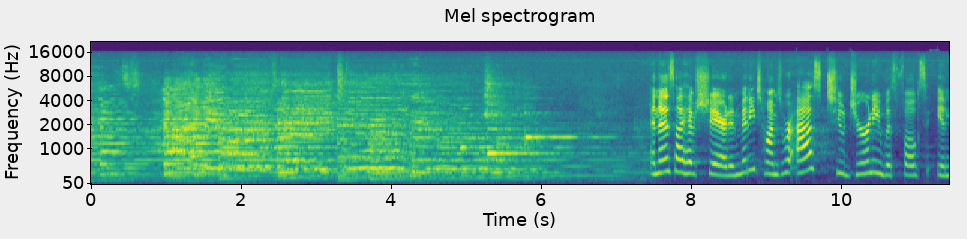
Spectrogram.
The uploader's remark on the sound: Live worship service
